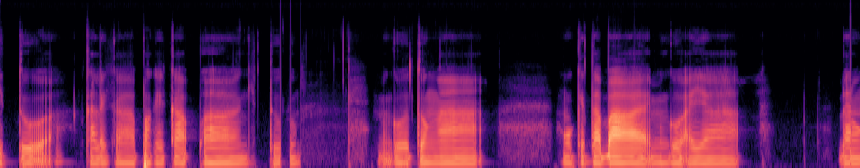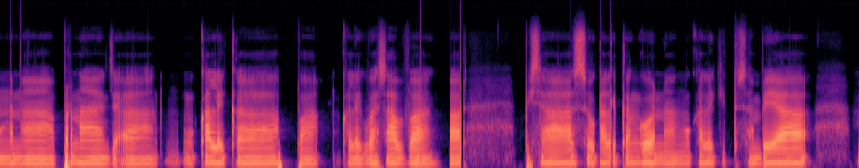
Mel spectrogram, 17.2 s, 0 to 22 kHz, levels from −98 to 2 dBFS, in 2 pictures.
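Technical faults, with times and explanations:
2.8–3.0 s, 8.5–8.8 s, 12.8–13.2 s and 14.3–14.7 s, chunks out of order: a 100 ms block of speech arrived late, by one, two, three and three chunks respectively, and plays after what should follow it. Each spot sounds jumbled, with three hard joins.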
